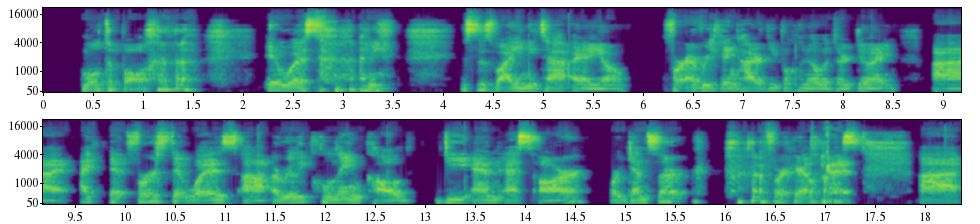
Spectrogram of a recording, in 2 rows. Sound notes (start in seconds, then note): 0.9 laughs; 15.6 laughs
